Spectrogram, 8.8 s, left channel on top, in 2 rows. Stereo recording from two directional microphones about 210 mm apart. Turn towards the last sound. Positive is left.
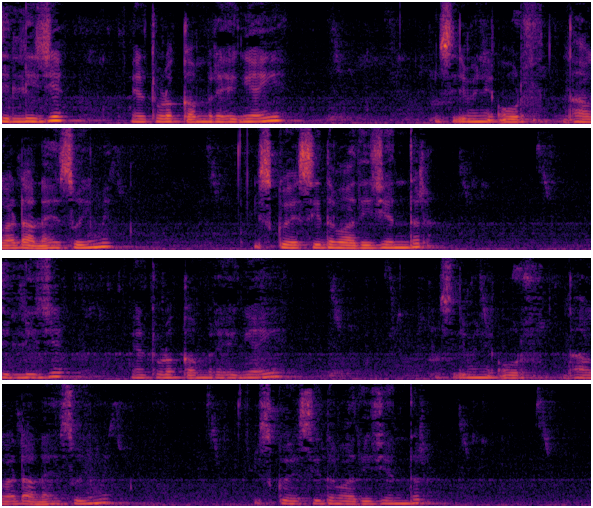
turn(degrees=30)  # may be behind; listen again after turning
